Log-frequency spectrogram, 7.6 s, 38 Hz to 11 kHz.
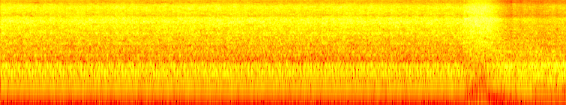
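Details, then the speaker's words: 1995 Range Rover Classic LWB V8 now on MSD Digital 6A ignition with stock coil and open headers: loud, steady idle with an even beat, then a quick rev blip; running cleanly, normal idle. "Yes, it does run off of that because if you notice there's only 2 wires to it, so this car is actually running off the MSD Digital 6A."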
